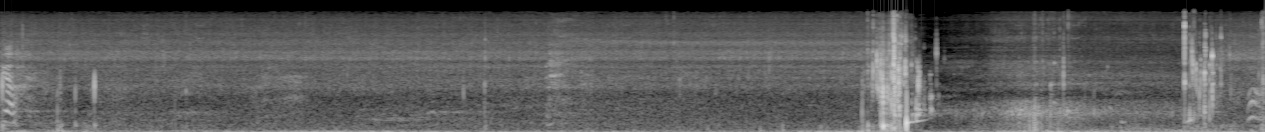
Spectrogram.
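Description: A person jumping from a high ledge hits the water about nine seconds in with one loud, big splash. It is followed by a second or two of muffled water sound.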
